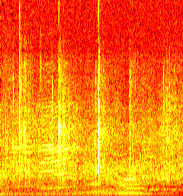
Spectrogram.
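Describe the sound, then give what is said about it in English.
A handful of scattered hand claps ring out at uneven intervals, fairly quiet, during a church service, over a steady low sustained tone like an organ holding a note. “I dare you to clap your hands.”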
